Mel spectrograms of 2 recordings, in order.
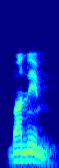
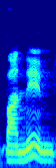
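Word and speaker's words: בנים: use the masculine form banim rather than banano. Banim is the word which means children. And yet you just change the pronunciation ever so slightly and banim children becomes bonim builders.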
